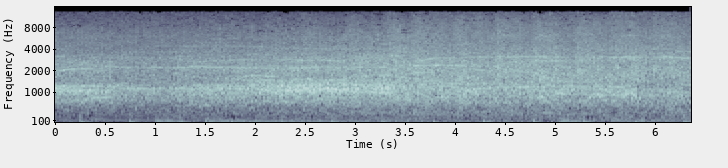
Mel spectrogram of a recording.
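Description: Loud, sustained applause from a crowd welcoming a quiz champion onto a show's balcony, a dense steady roar of clapping that holds for several seconds with a few cheers and whoops mixed in, and no speech.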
